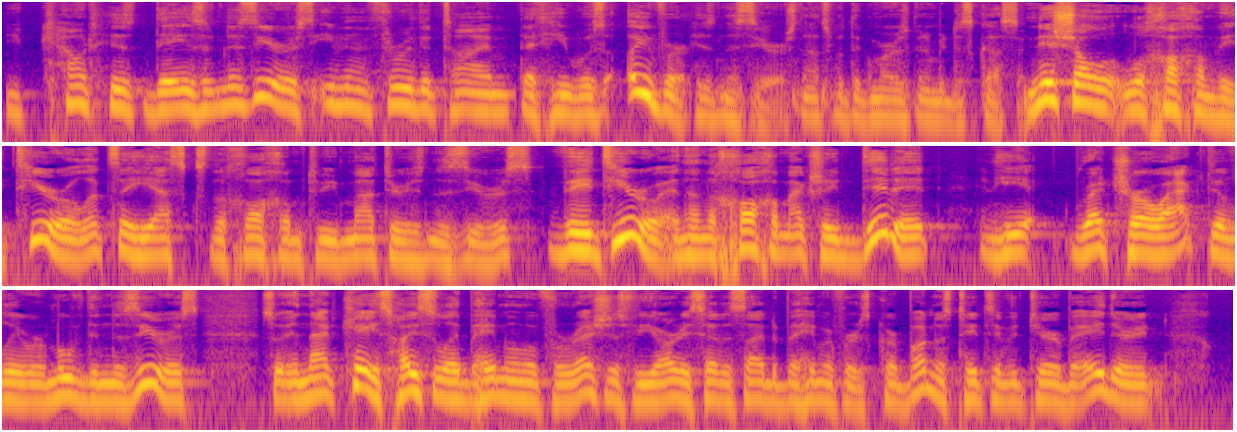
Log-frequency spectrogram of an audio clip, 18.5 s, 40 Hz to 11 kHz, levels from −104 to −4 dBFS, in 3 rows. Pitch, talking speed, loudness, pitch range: 140 Hz, 210 wpm, -22 LUFS, 130-160 Hz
